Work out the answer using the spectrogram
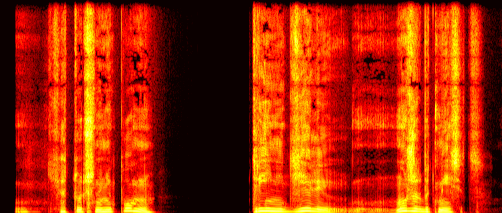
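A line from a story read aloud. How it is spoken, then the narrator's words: Uncertain. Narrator (Russian): неуверенно произнесла Яна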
